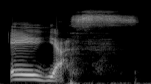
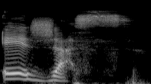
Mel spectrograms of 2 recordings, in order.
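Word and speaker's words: ellas: disso pronuncie isso comigo caminar entre eas se você escolheu o i caminar entre ejas se você escolheu o J caminar entre edas se você escolheu o DJ e a última caminar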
